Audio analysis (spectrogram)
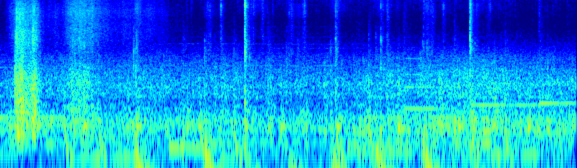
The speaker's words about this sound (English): The fury of the storm was unnatural.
